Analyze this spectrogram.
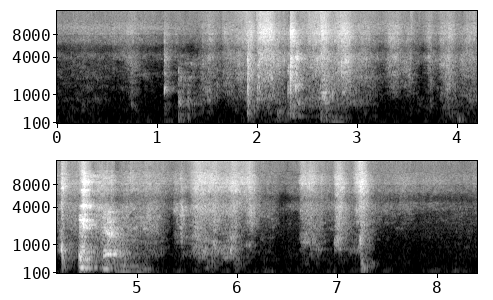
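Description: An elderly man talks calmly nearby.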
